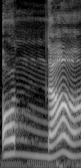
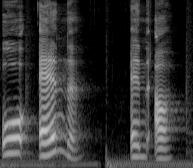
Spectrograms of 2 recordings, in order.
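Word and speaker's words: おんな: Donc, je disais, dernière chose, faites attention, les syllabes en N, elles sont pas doublées avec un petit sou, mais en fait, elles sont doublées avec un N. Donc, Onna, hein, c'est O-N-N-A.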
